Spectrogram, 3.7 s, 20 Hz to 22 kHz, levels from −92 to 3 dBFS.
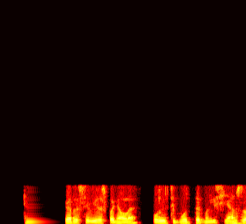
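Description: From 0.42 to 1.00 s the speech gives way to a fading buzz, then about 0.17 s of silence, likely a long network dropout.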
